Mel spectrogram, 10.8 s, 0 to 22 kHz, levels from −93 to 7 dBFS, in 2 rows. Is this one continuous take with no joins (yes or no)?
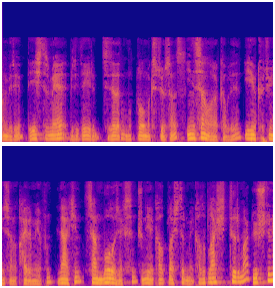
no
